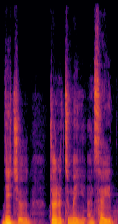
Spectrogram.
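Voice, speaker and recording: A man from Egypt, an English teacher, reading a story aloud with deliberate, dramatic emphasis. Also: mid-range voice, very animated, a little mellow, soft background music.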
